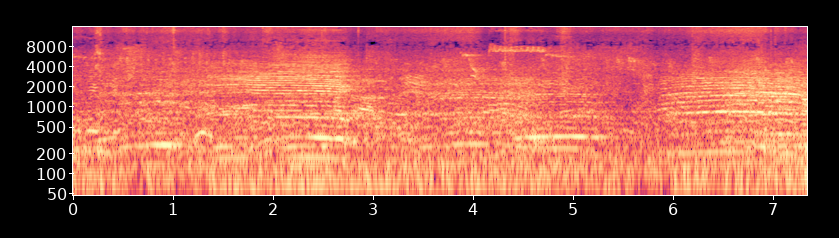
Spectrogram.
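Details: Cattle being unloaded from a truck, lowing amid a noisy crowd: several overlapping, drawn-out moos with stacked harmonics, over continuous chatter and shouting from people nearby.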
